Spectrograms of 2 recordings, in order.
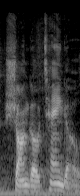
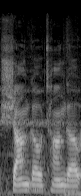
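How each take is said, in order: First: Shango is said so it does not rhyme. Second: Shango is said to rhyme with Tango. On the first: The speaker calls it right. "And that doesn't rhyme" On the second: The speaker calls it wrong. "It's not"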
